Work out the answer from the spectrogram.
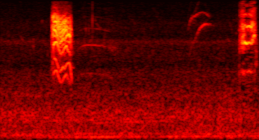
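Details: Female double-collared seedeater calling repeatedly, a call used to stimulate song in a male that has gone quiet. Two short, harsh, buzzy bursts sound about two seconds apart, with faint thin whistles between them.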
